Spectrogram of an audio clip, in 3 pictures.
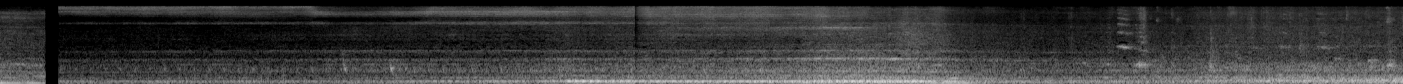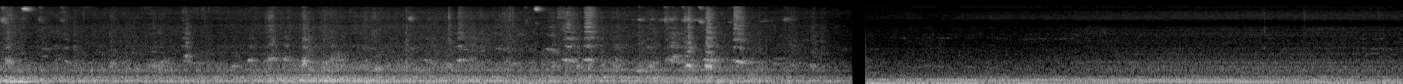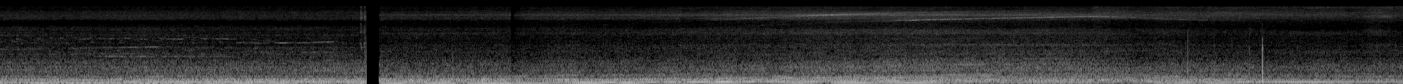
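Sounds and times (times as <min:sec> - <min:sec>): diesel locomotive engine passing: 0:00.0 - 0:42.0
wheel squeals: 0:01.5 - 0:22.6, 0:27.6 - 0:31.8.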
